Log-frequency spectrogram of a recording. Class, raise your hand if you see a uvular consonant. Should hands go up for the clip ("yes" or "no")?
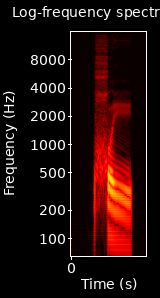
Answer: yes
